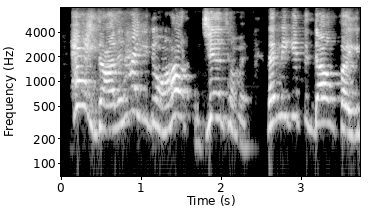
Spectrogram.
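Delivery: over-the-top, extremely friendly, chummy tone. Imitating a fiance greeting people: imitating an extremely friendly man. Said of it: "extremely freaking friendly".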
